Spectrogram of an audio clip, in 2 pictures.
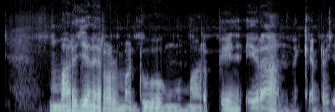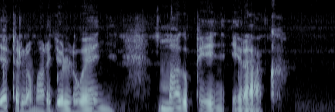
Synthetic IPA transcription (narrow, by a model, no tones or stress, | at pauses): mard͡ʒɛnɛɾɔlmadwoŋmarpiɲɪɾankendod͡ʒatɛlɔmard͡ʒɔlwɛɲmaɡpiɲɪɾak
